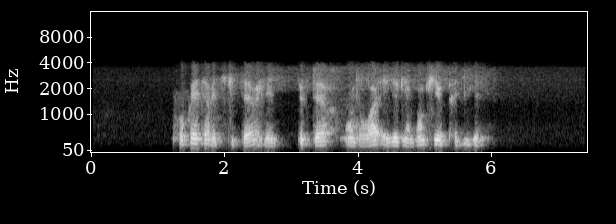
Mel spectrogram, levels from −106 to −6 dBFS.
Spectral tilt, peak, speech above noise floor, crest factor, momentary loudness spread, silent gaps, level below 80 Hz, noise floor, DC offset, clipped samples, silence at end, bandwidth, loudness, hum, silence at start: -10 dB/octave; -8 dBFS; 55 dB; 18 dB; 9 LU; none; -78 dBFS; -79 dBFS; under 0.1%; under 0.1%; 1.5 s; 4.1 kHz; -26 LUFS; none; 1.25 s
